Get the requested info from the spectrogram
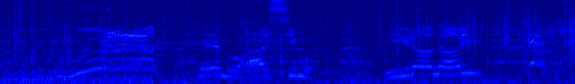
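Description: Faint episode audio low in the mix: a voice rising and falling in three short phrases over quiet music.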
